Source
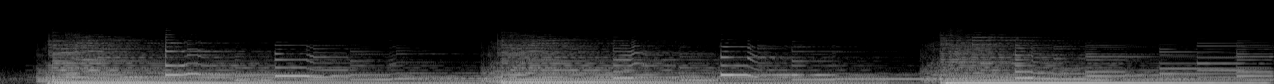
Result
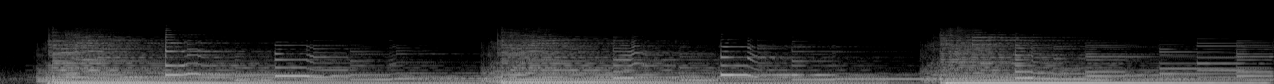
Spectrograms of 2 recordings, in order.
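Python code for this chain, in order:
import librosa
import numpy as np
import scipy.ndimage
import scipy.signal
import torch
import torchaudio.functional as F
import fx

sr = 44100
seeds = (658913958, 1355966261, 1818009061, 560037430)

y = fx.high_shelf(x, sr, hz=2700.0, db=9.0)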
